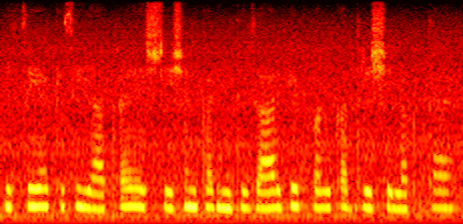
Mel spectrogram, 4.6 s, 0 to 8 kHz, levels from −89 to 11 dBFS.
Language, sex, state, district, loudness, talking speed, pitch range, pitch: Hindi, female, Mizoram, Aizawl, -15 LUFS, 170 wpm, 215-235 Hz, 220 Hz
